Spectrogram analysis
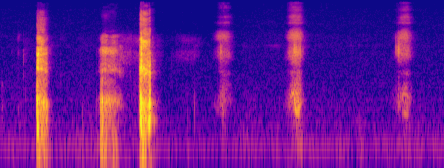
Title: Sick with a cold: Sniffling, nose-blowing, coughing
